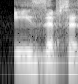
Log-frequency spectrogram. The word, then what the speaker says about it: E-Zipsis: E-Zipsis says, oh, it's pronounced E-Zip-Sis.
